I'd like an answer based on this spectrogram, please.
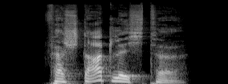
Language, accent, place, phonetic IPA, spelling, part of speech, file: German, Germany, Berlin, [fɛɐ̯ˈʃtaːtlɪçtə], verstaatlichte, adjective / verb, De-verstaatlichte.ogg
- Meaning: inflection of verstaatlichen: 1. first/third-person singular preterite 2. first/third-person singular subjunctive II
